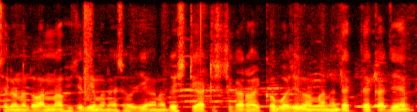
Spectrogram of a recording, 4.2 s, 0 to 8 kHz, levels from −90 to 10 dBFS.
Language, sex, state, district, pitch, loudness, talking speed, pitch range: Chakma, female, Tripura, Unakoti, 100 Hz, -17 LUFS, 185 wpm, 100-105 Hz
